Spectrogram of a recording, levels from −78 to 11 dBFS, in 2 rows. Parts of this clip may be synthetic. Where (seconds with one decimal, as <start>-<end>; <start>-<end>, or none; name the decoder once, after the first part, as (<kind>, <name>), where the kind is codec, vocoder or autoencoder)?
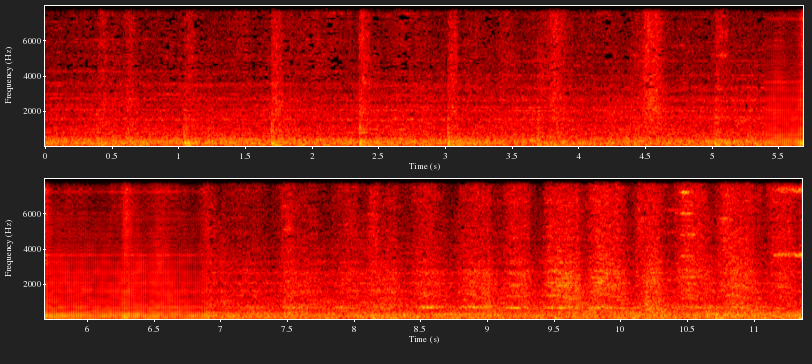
5.4-6.9 (vocoder, Vocos)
